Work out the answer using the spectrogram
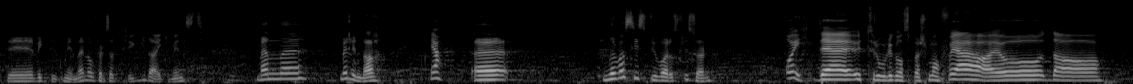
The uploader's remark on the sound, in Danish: LIVE fra Pride!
